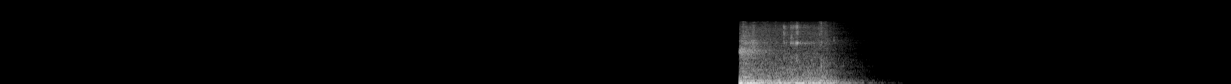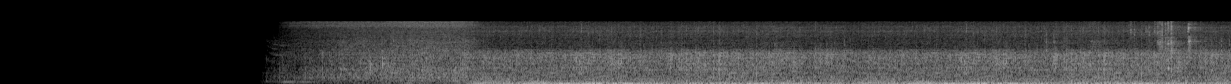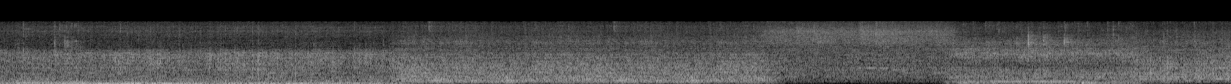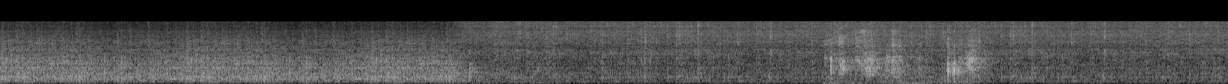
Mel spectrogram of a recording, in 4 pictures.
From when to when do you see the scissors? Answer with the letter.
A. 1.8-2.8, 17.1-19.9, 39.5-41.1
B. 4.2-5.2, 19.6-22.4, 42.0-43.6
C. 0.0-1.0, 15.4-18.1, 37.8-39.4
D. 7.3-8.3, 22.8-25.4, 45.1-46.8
D.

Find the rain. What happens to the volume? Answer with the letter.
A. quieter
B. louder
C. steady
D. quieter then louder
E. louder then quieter
C.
